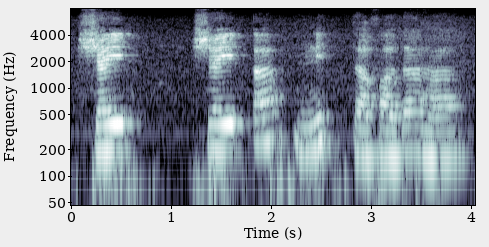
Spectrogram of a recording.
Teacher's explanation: نون قطنی, دو زبر دو زیر کے بعد دو پیش کے بعد اگلا کلمہ حمزہ وصلی سے شروع ہو رہا ہو, دونوں کلموں کو ملا کر پڑھنے کی صورت میں تنوین کے دو حرکتوں میں سے ایک حرکت کو زیر والا نون بنا کر ہم حمزہ وصلی کو حذف کرتے ہوئے حمزہ کی جگہ اس نون کو پڑھیں گے اور اس نون کا نام نون قطنی رکھا گیا ہے.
